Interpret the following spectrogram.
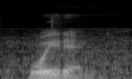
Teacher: You replace the T with D, that's it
